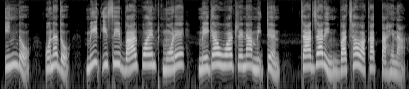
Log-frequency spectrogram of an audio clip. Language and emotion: Santali, neutral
